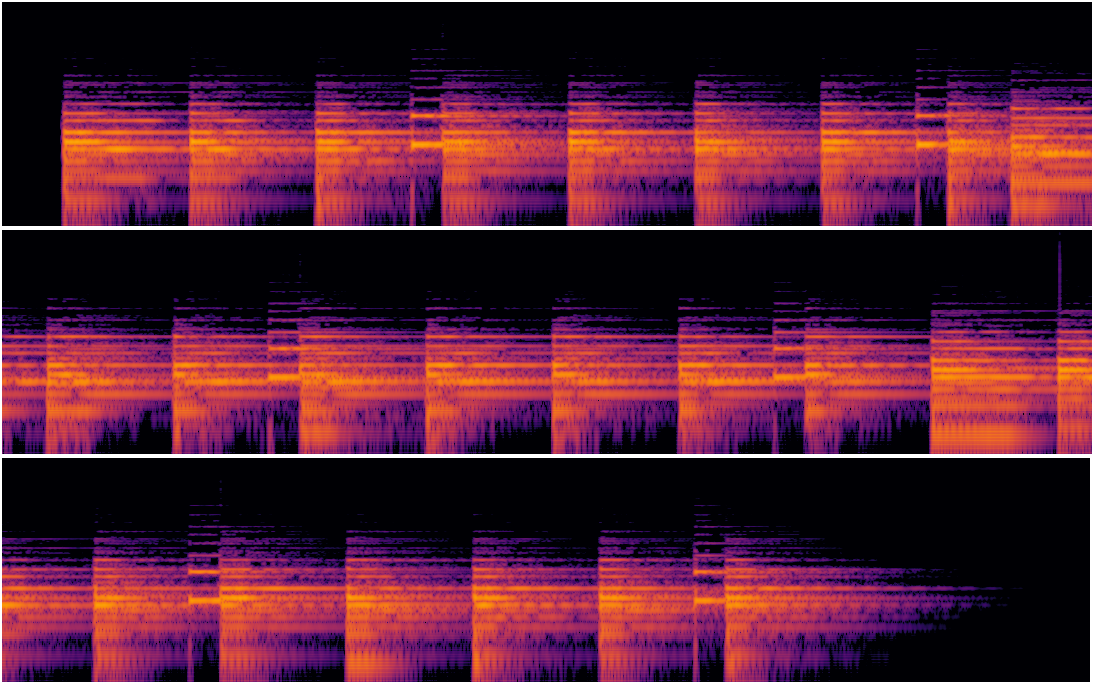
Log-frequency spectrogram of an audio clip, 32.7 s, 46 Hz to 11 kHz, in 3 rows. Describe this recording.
Piano (Resonance/Room)
A piano part completely played & synthesized by myself with the Poizone plugin. It got a large room, exciter and some stuff on it.
<95 Bpm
